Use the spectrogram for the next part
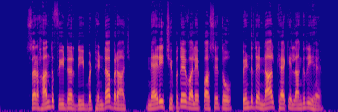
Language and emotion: Punjabi, neutral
